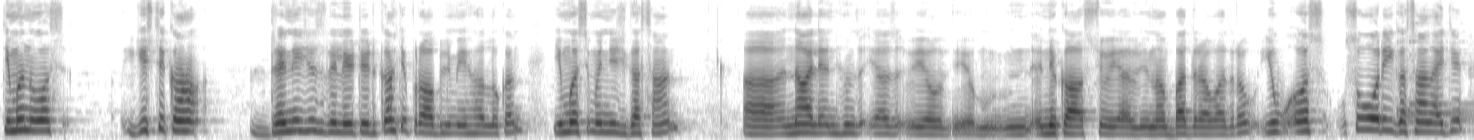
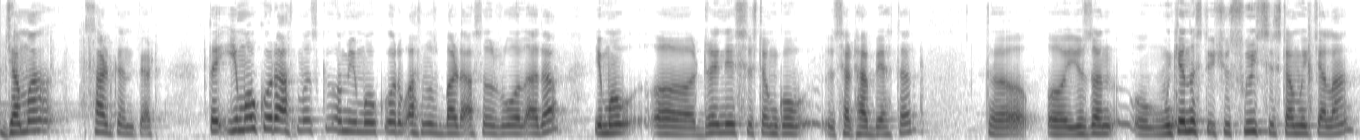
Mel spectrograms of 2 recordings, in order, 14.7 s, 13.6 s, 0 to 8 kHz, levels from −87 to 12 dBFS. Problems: background sounds at intervals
